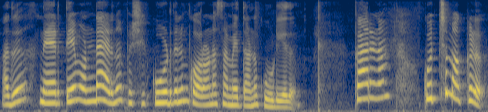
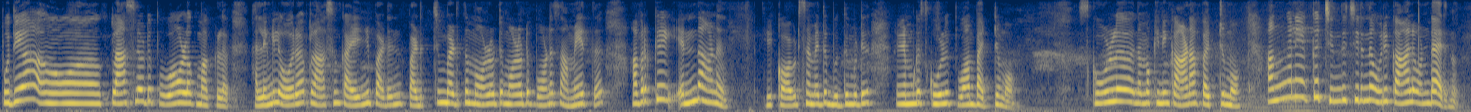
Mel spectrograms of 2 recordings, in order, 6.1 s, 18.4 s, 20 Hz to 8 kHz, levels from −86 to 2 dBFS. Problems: none marked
